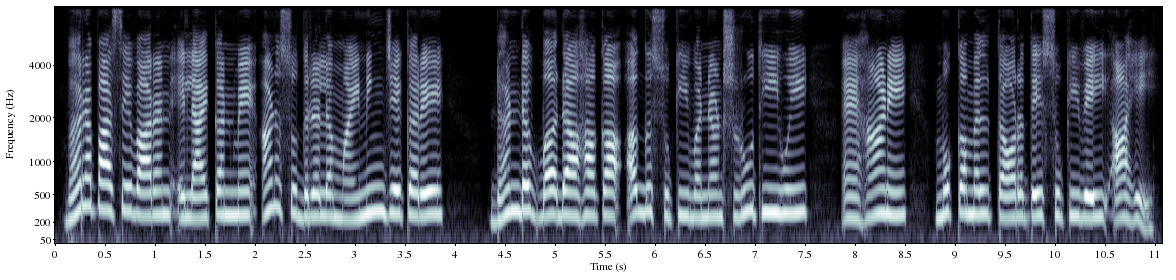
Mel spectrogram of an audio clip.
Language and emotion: Sindhi, neutral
